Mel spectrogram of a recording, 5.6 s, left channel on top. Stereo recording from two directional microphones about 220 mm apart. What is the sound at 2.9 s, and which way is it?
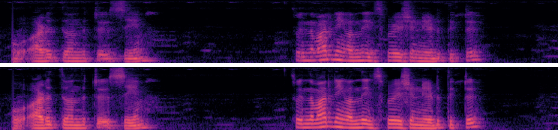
Speech, 50° right (ahead or behind).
